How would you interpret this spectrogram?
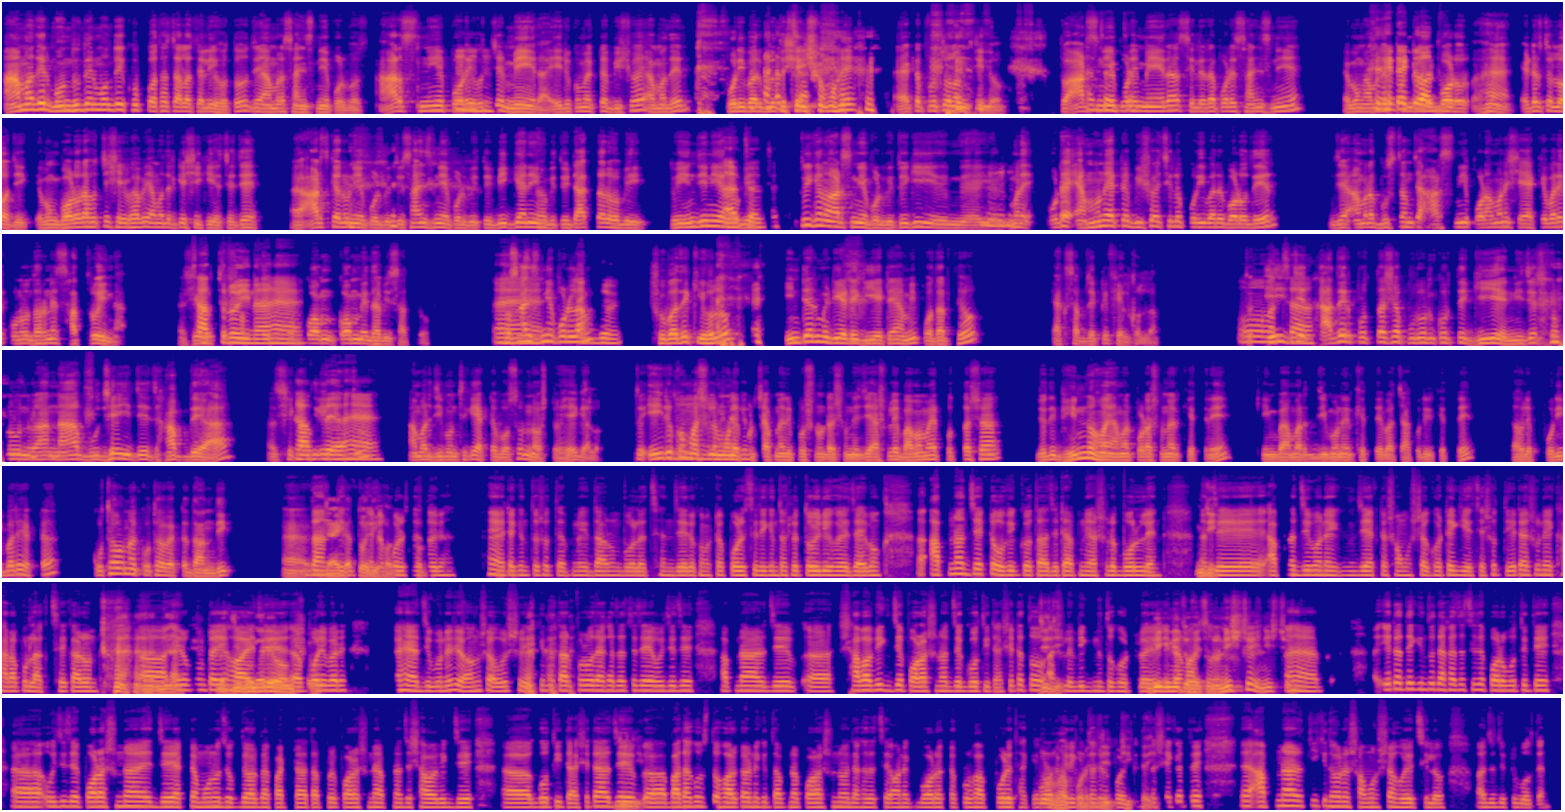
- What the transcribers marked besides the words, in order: laughing while speaking: "আচ্ছা"; chuckle; laughing while speaking: "সেই সময়ে"; laughing while speaking: "এটা একটু"; other background noise; chuckle; chuckle; chuckle; laughing while speaking: "হ্যাঁ, হ্যাঁ, না"; chuckle
- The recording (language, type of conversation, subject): Bengali, podcast, শিক্ষা ও ক্যারিয়ার নিয়ে বাবা-মায়ের প্রত্যাশা ভিন্ন হলে পরিবারে কী ঘটে?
